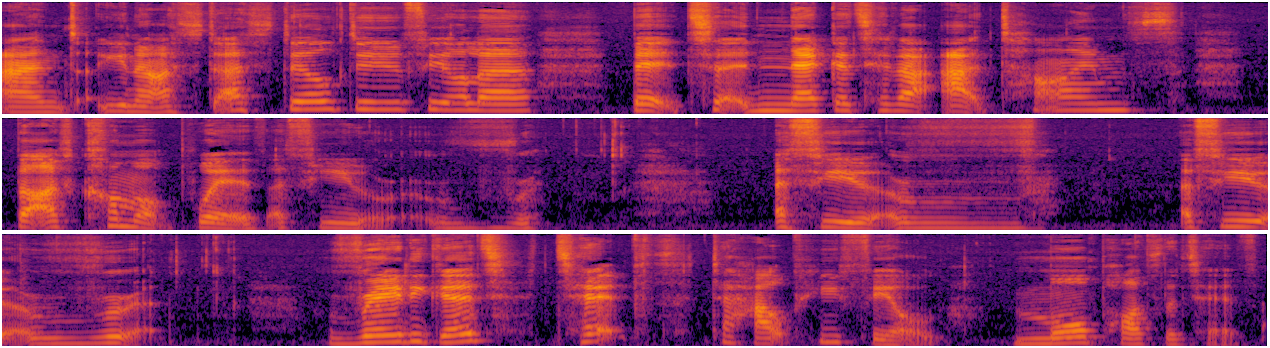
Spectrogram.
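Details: Adult woman with a stammer involving long blocks and repeated sounds; word repetitions heard in this clip; stuttering.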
